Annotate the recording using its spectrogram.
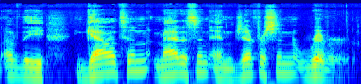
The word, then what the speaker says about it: Gallatin: Gallatin River.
